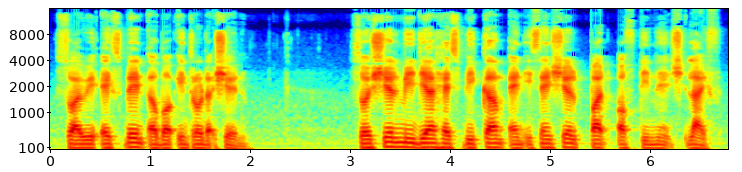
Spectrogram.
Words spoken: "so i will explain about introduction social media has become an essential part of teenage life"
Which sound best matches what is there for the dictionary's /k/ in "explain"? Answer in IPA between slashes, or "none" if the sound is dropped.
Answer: /k/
